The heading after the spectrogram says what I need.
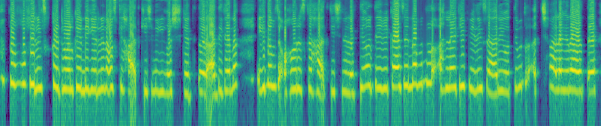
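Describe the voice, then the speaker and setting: A woman's voice: very high-pitched, steady tone, brisk, mellow, no room sound. A woman narrating a romance story in a chatty, rambling way full of fillers.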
